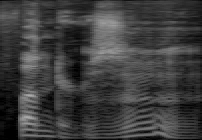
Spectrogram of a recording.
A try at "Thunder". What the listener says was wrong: I think that S is silent. Oh, that's why we don't say Thunders.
